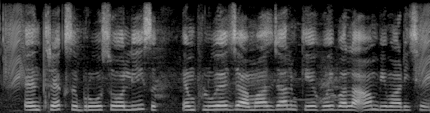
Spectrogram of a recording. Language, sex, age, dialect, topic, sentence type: Maithili, female, 25-30, Bajjika, agriculture, statement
